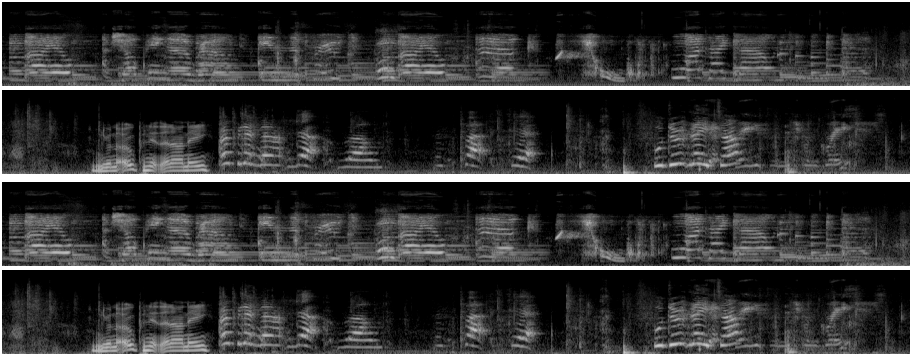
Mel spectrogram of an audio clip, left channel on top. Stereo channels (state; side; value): noise; left; hum, 21 dB below the sound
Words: aisle. I'm shopping around in the fruit aisle. Look what I found. You gonna open it then, Annie? Open it there. That's it. We'll do it later. Get raisins from grapes.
